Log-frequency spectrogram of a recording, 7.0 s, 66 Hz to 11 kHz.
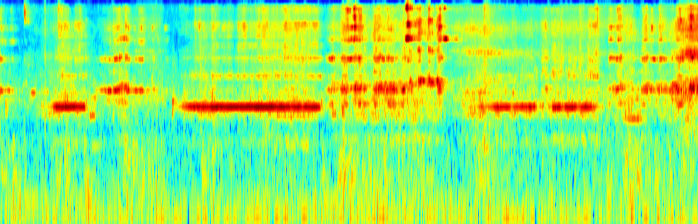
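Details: Mercedes CL 500 creeping slowly: thin, steady high squeal coming and going from the rear right brake.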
